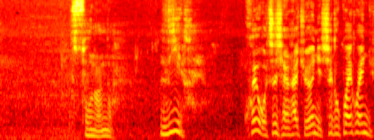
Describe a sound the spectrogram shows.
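A young man speaks calmly and quietly nearby.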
